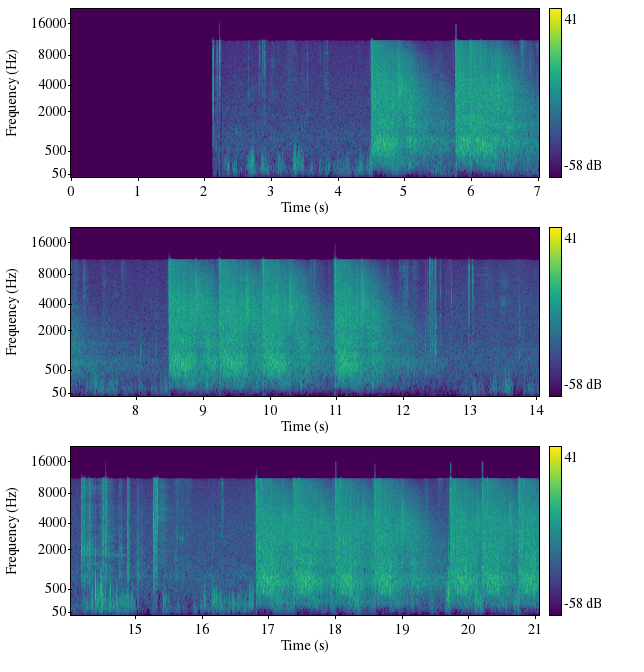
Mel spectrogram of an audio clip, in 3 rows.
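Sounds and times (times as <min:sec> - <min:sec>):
rifle shots with echo: 0:04.5 - 0:07.3, 0:08.5 - 0:12.3, 0:16.8 - 0:21.0.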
